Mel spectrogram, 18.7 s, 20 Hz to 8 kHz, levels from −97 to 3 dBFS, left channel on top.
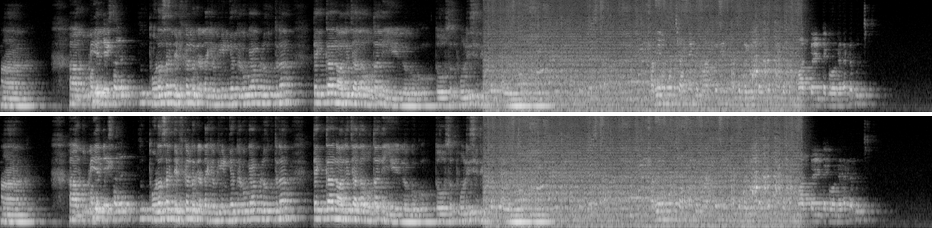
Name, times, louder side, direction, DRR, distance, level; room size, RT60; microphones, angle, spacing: voice 1, 0.0-0.6 1.1-2.0 2.8-5.9 6.3-11.0, equal, 35° right, 5 dB, 6.6 m, -19 dB
voice 2, 1.4-2.5 3.7-3.8 12.5-12.6 13.0-17.3, left 1 dB, 55° left, 7 dB, 5.3 m, -24 dB
sound 1, 9.7-16.1, right 1 dB, 10° right, 2.2 m, -27 dB
23.5 x 18.0 x 9.6 m, 0.80 s
head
